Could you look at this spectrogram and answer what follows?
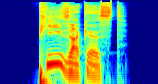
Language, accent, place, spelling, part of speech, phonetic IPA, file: German, Germany, Berlin, piesackest, verb, [ˈpiːzakəst], De-piesackest.ogg
- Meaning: second-person singular subjunctive I of piesacken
